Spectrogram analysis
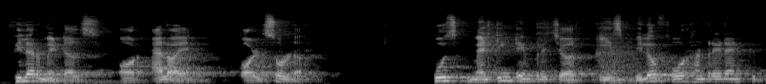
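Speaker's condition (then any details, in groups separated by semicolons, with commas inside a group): No condition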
